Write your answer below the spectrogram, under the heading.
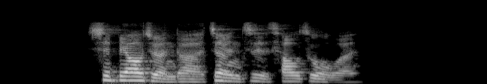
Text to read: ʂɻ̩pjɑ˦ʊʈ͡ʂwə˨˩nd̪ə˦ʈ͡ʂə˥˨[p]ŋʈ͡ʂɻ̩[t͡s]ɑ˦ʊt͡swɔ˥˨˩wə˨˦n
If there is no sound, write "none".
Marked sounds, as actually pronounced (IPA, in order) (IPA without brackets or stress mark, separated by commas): none, t͡sʰ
